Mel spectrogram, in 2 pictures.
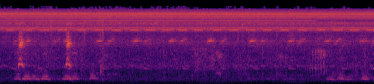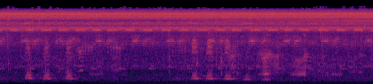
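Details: Frog chorus, croaking calmly: short, low, pulsed croaks come in irregular clusters, some answering each other, over a steady high-pitched hiss that runs the whole time.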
